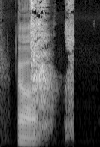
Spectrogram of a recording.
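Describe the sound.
A single loud sneeze starting with a strong voiced, rising "ah" that gives way to a short, hissy burst, then silence.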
